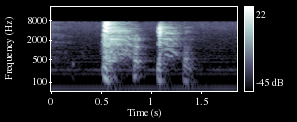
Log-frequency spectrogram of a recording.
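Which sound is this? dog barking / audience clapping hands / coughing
coughing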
